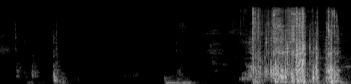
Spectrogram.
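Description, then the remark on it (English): A few light clicks and a soft thud, then a loud burst of rattling clatter as pens are dropped outdoors and tumble and scatter, lasting about a second before it fades. “Whoop, dropping pens.”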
